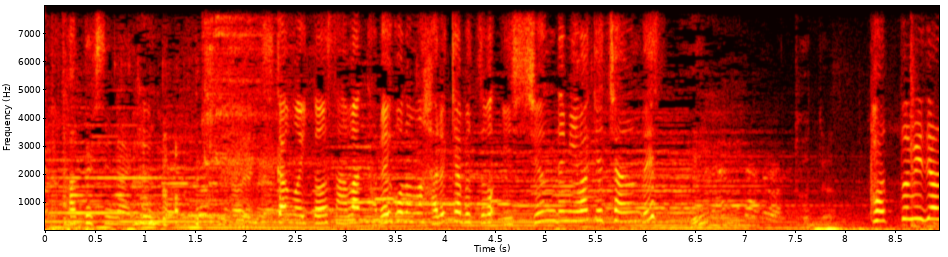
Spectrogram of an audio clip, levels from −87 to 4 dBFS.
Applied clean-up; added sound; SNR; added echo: none; Sliding door + Bowed string instrument; 8 dB; none.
